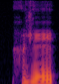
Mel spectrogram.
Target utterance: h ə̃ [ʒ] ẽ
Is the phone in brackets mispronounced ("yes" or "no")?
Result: no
